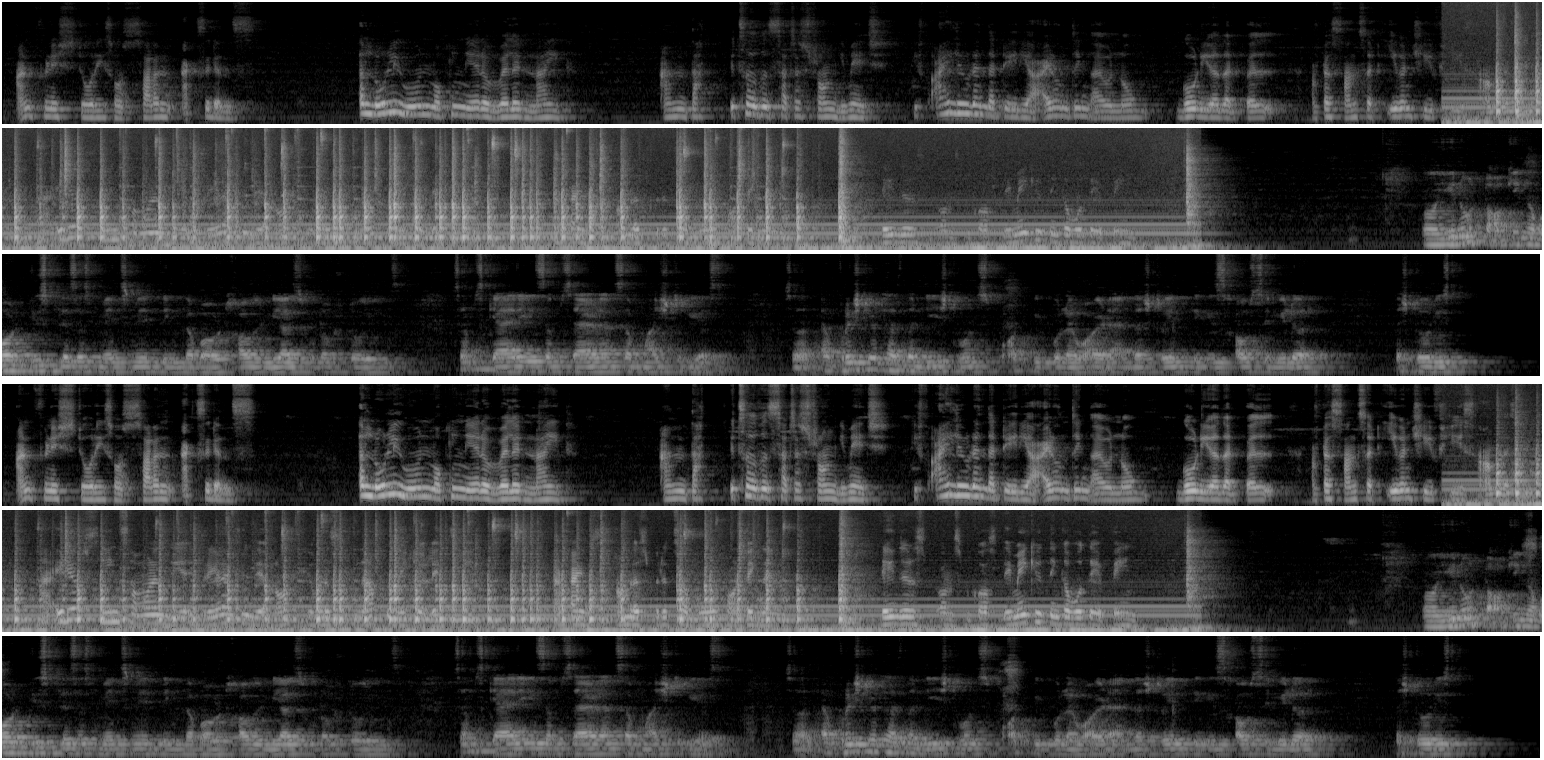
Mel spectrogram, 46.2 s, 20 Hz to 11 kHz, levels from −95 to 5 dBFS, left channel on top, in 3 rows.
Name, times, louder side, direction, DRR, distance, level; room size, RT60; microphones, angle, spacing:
voice 1, 0.1-2.5 3.6-5.6 6.6-7.0 7.3-8.8 9.1-11.5 11.7-12.8 13.1-15.1 15.8-20.2 20.9-23.3 24.1-26.8, right 5 dB, 75° right, 0.5 m, -37 dB
Drip, 14.4-27.4, left 2 dB, 80° left, 1.0 m, -32 dB
voice 2, 29.2-34.7 35.4-37.9 38.7-43.9 44.7-45.3, left 1 dB, 65° left, 5.4 m, -43 dB
25.0 x 8.8 x 6.2 m
head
